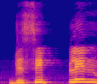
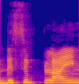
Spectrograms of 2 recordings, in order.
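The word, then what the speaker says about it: discipline: को सी डिसी डिसी अब डिसिप्लिन बोलेंगे डिसिप्लाइन नहीं पढ़ना है।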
